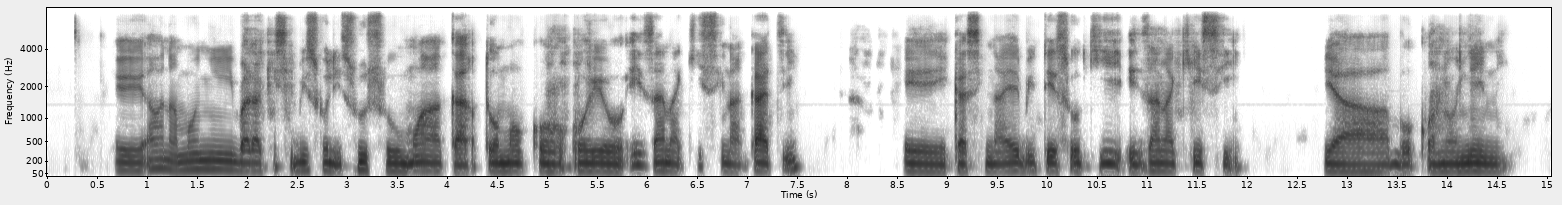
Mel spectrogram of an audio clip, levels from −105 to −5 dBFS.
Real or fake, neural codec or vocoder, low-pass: fake; codec, 16 kHz, 4 kbps, X-Codec, HuBERT features, trained on LibriSpeech; 7.2 kHz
